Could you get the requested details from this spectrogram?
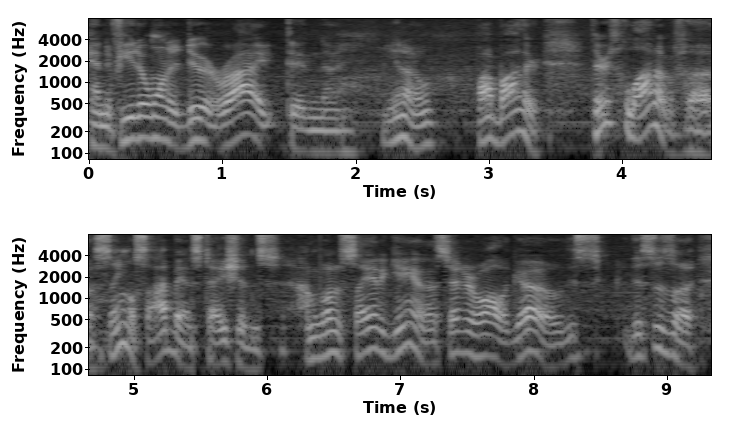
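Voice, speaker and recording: There is noticeable background noise as a man talks with lively intonation. His pitch is fairly high. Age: 70s. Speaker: ham radio operator and amp builder. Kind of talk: casual tutorial. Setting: basement workshop. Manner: conversational with hesitations.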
